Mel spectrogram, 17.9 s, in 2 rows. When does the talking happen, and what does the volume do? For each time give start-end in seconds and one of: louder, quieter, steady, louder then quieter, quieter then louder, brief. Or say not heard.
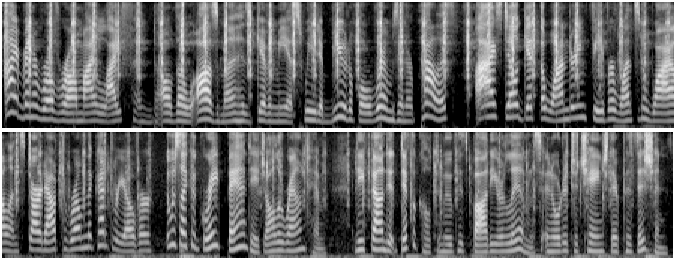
0.0-17.8 steady.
